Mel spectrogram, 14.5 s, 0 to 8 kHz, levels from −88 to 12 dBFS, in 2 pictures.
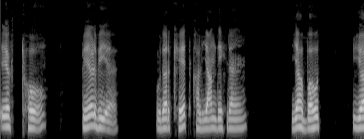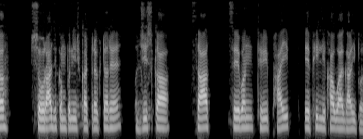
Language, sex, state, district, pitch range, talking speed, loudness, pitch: Hindi, male, Bihar, Jamui, 155-175 Hz, 125 wpm, -19 LUFS, 160 Hz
